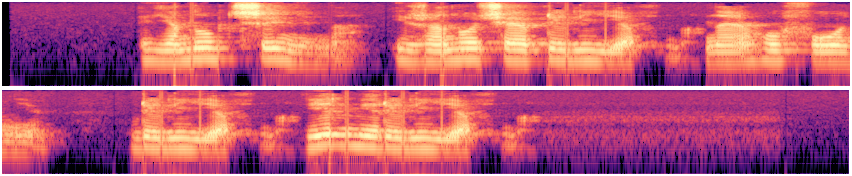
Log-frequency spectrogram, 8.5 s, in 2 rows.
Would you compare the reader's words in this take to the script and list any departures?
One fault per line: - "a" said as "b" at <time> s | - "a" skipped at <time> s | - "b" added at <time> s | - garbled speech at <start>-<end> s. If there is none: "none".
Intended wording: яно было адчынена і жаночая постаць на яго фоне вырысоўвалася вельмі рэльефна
- "было" skipped at 1.0 s
- "постаць" said as "рэльефна" at 2.8 s
- "вырысоўвалася" said as "рэльефна" at 5.0 s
